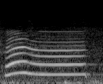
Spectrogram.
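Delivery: very high, held-out call; high-pitched pet call; calling a parrot. Real, not acted. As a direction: sing out high to the bird.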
